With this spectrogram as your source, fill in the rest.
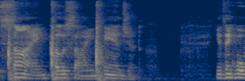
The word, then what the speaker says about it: sin: Sine, cosine, tangent. The abbreviation for sine is S-I-N. It's not sin, it's sine.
